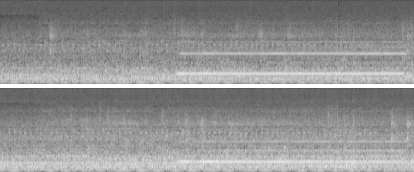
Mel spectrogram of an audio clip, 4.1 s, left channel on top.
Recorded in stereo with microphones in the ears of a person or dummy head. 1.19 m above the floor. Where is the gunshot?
I don't hear a gunshot.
